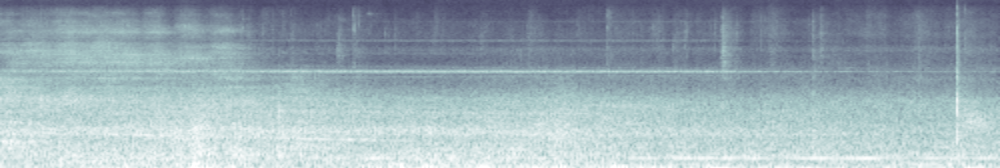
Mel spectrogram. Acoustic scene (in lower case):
subway station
